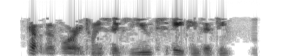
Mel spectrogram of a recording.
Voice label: Police Dispatch; Police 1 Dispatch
